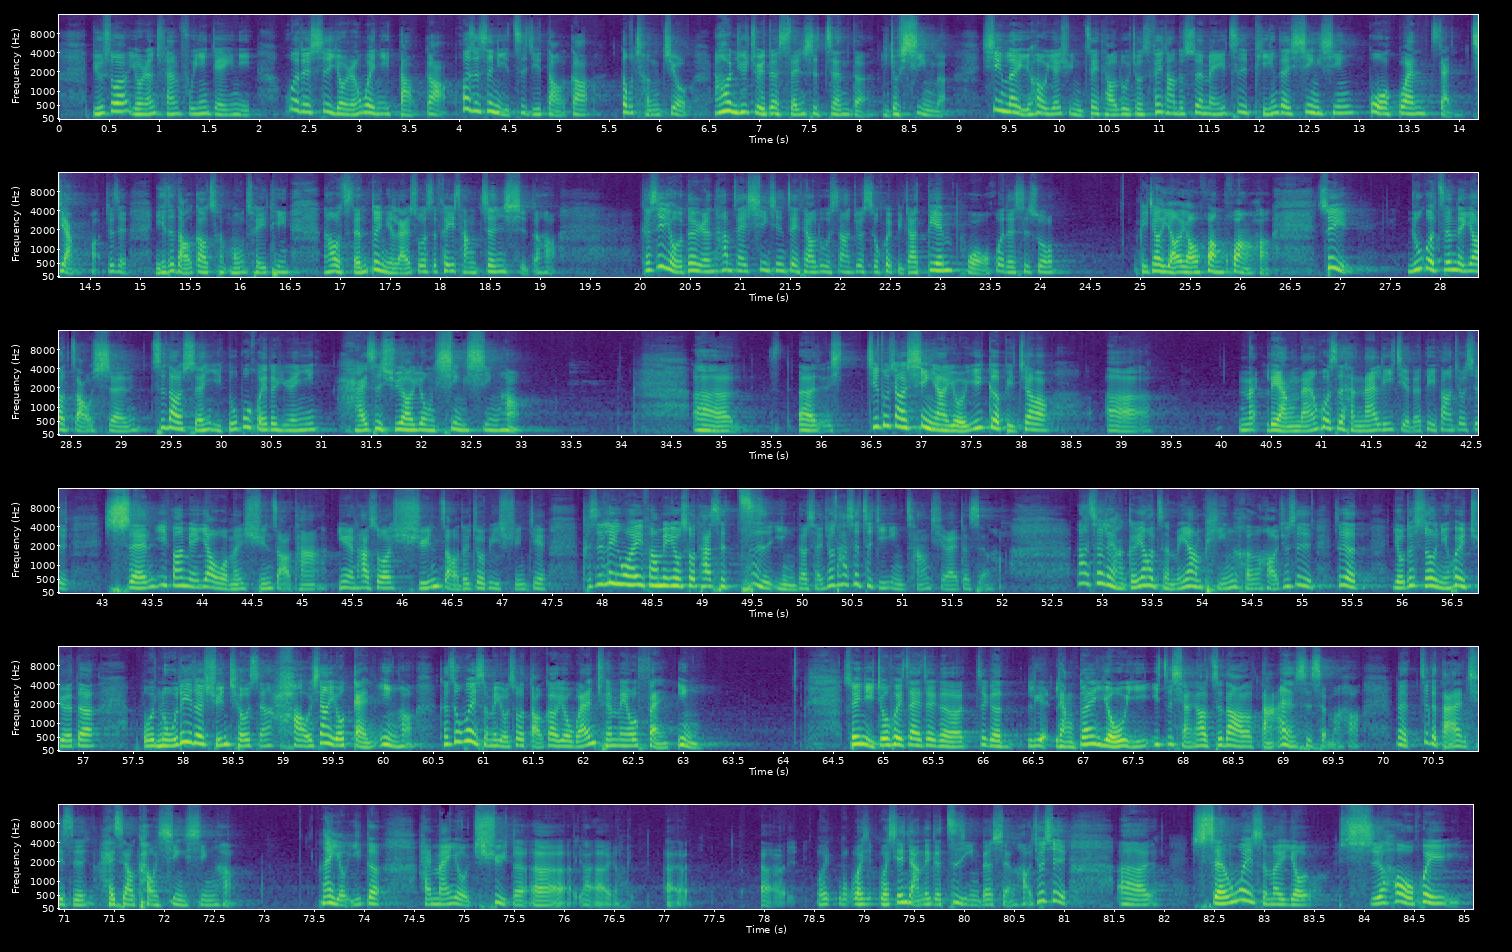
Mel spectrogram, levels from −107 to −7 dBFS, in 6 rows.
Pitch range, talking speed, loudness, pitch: 180-245 Hz, 255 characters per minute, -28 LUFS, 200 Hz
